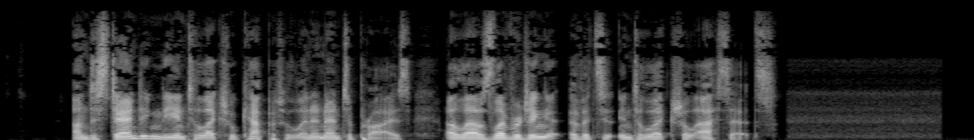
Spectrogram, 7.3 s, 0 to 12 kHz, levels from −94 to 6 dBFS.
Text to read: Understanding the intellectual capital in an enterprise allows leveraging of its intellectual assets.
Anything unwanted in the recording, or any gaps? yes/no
no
